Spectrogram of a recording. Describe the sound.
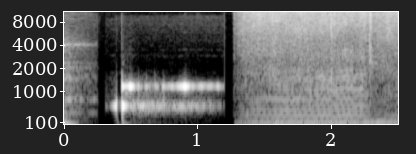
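A short buzzing of bees, a droning tone lasting under a second, followed by music.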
